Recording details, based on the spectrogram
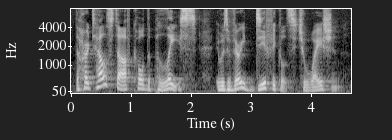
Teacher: this stress moves from, say, the second syllable in police to the first syllable in difficult to the third syllable in situation.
